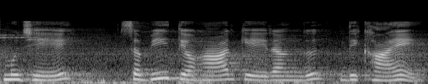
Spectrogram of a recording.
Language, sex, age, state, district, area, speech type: Hindi, female, 18-30, Rajasthan, Jodhpur, urban, read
